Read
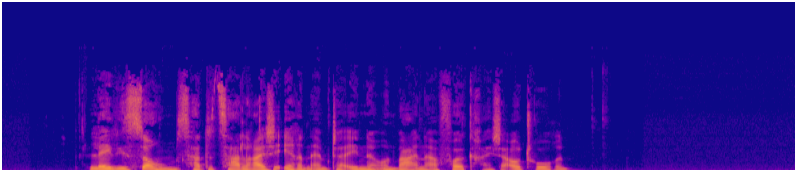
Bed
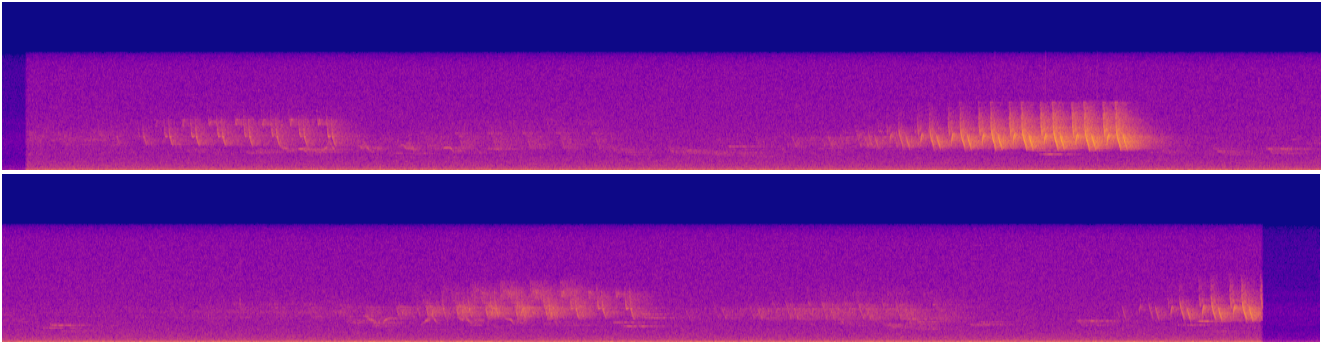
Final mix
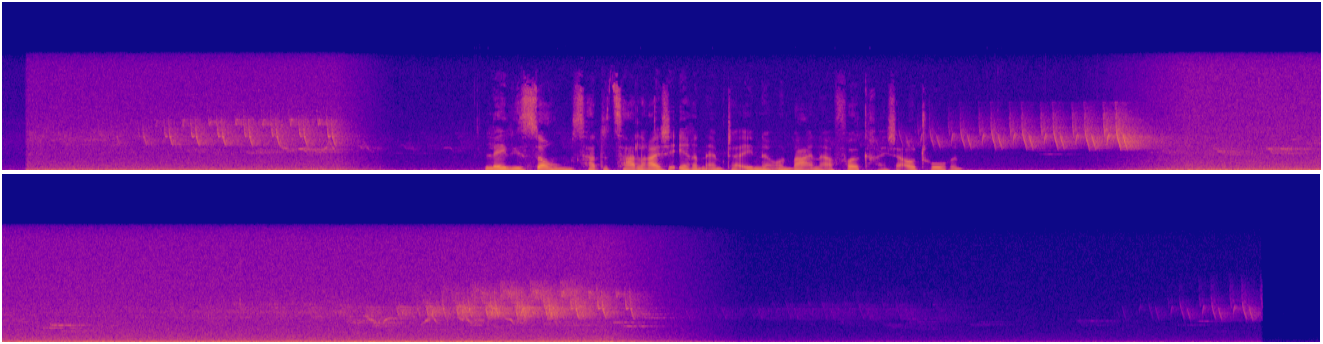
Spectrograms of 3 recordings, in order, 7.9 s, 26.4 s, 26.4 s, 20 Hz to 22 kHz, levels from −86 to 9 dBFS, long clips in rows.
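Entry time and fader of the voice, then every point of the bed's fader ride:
3.95 s, −3.5 dB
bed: 0:03.35 −3.5 dB
0:03.95 −21.5 dB
0:10.78 −21.5 dB
0:11.86 −0.5 dB
0:19.23 −0.5 dB
0:20.67 −26.5 dB

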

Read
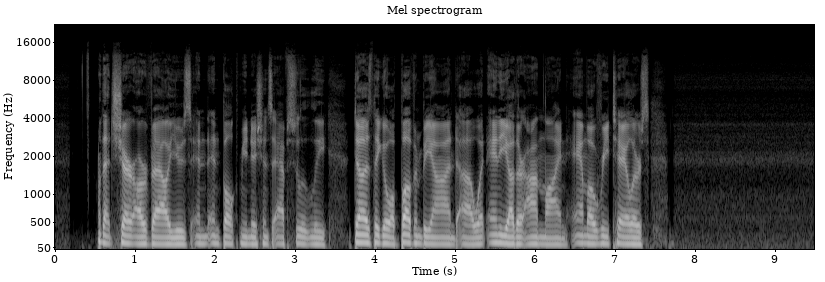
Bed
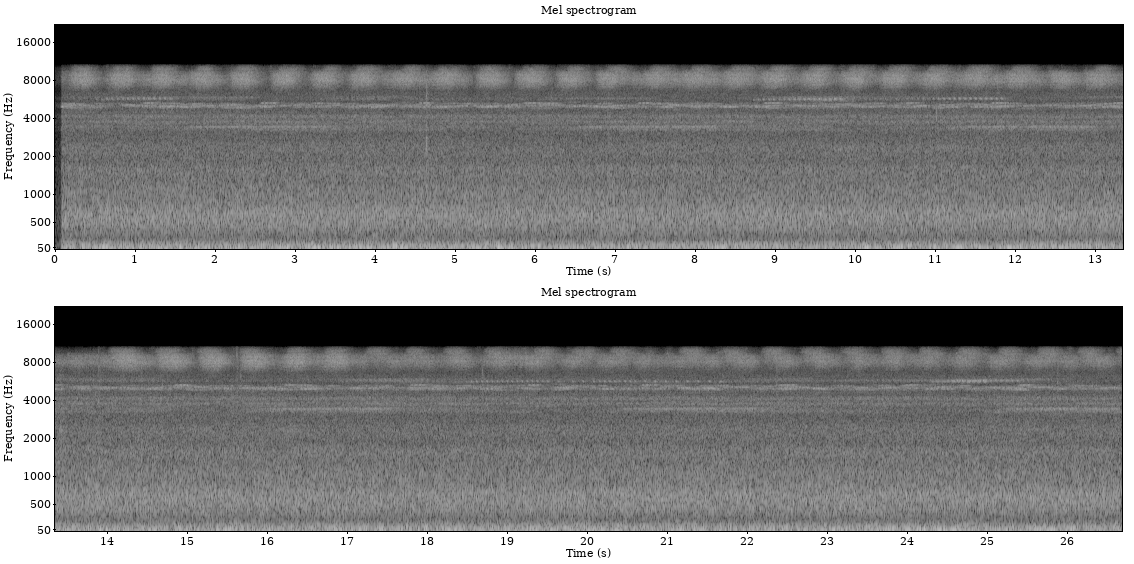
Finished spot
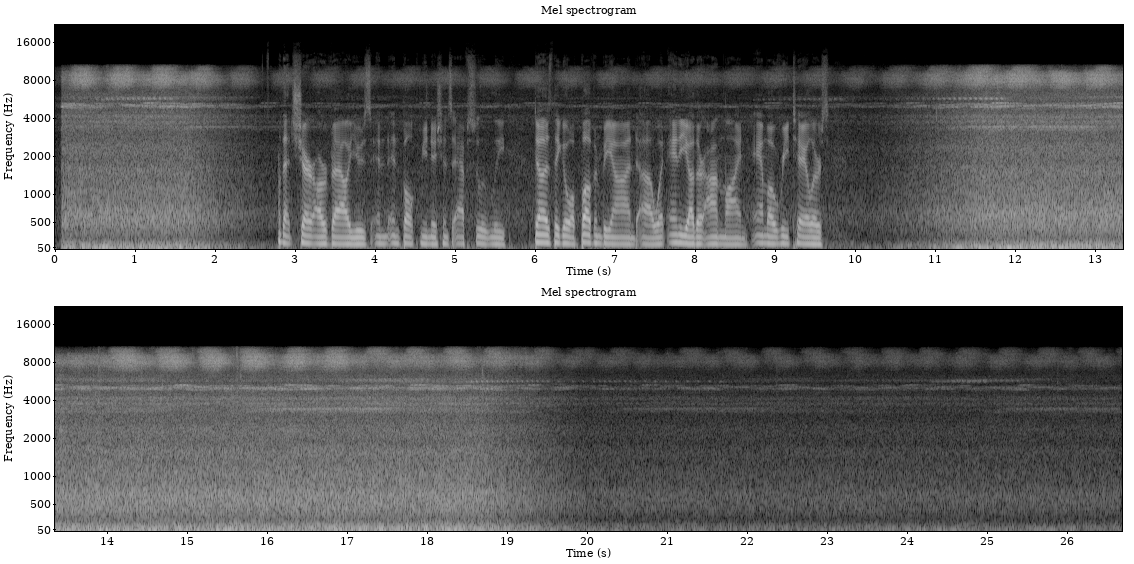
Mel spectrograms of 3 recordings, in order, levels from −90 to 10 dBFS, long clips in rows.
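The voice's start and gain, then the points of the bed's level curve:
2.25 s, −1.5 dB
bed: 0:01.66 −2.5 dB
0:02.60 −23 dB
0:10.24 −23 dB
0:11.62 −1 dB
0:18.64 −1 dB
0:19.94 −19 dB

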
